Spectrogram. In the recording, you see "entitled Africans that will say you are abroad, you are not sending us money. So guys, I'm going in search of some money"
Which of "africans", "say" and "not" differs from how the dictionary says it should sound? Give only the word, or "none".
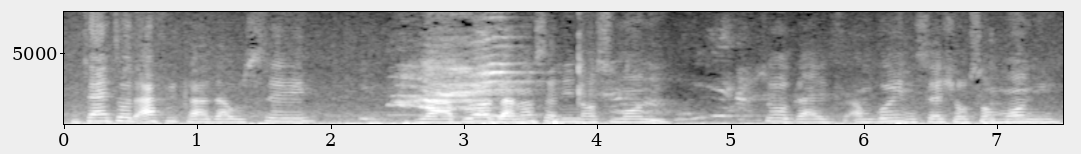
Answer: africans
